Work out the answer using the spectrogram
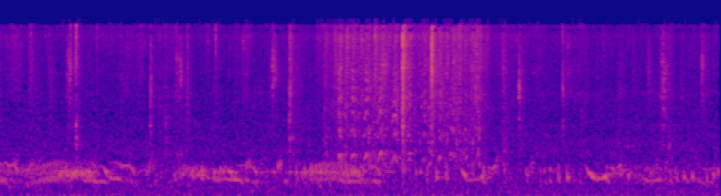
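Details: Persian pigeons of a fancy breed produce soft, low rolling coos in repeated pulses, about one every second or so, with scattered clicks and scuffling noises between phrases.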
